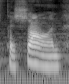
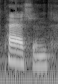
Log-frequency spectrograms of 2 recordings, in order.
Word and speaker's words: Passion: is passion passion Jeffrey I think in my other video I said it was pashawn but the way her mother um pronounced the name in the news conference was passion and so we don't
